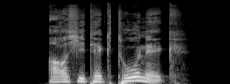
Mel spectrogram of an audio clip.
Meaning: architectonics
- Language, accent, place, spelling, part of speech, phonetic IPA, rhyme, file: German, Germany, Berlin, Architektonik, noun, [aʁçitɛkˈtoːnɪk], -oːnɪk, De-Architektonik.ogg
